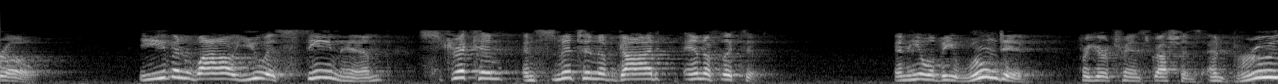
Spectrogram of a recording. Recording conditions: large echoing room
